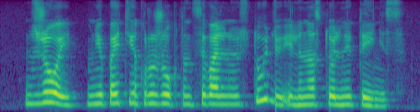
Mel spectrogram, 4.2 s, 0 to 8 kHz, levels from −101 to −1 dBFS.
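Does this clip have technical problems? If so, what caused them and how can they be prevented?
Yes. At 1.34 s and 2.75 s the speech jumps ahead, skipping about 100 ms and 70 ms, likely dropped buffers (overruns) where unread samples were overwritten. Prevent with larger buffers and higher-priority audio capture threads.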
